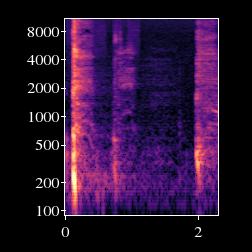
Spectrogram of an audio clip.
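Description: Coughing from a person with a non-contagious bronchial illness: three harsh bursts, the first loudest and sharpest, a fainter one just after, then another following a short silence.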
